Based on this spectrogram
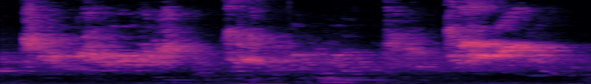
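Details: Budgerigars chirping in the morning at feeding time, three loud bursts of high, rapid warbling chatter separated by short pauses.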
